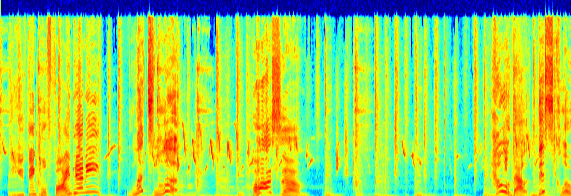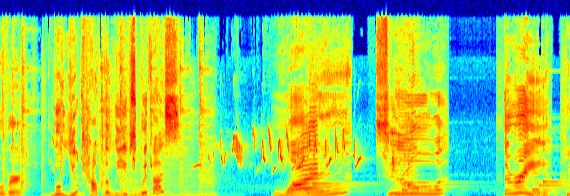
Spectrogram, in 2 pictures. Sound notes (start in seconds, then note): none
